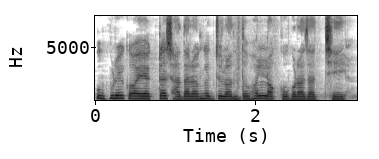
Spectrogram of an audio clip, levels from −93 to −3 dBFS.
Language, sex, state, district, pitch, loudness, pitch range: Bengali, female, West Bengal, Alipurduar, 230 Hz, -15 LUFS, 220-245 Hz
